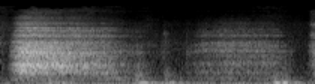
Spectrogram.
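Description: A man's audible breath, one short hissing rush of air that fades out within about a second.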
